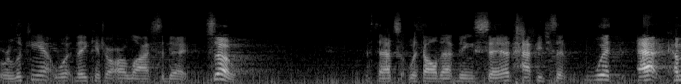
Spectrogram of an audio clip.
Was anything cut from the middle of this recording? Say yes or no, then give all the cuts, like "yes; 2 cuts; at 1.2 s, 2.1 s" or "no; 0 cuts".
yes; 3 cuts; at 1.0 s, 5.1 s, 5.5 s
